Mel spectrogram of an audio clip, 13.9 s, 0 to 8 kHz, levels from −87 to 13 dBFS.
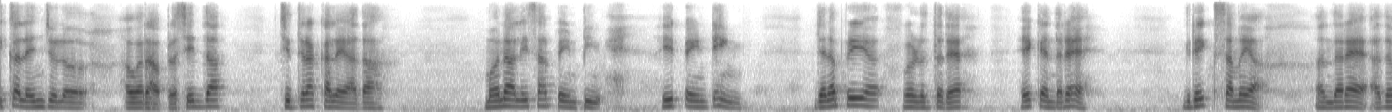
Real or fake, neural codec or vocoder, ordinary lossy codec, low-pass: fake; codec, 16 kHz, 0.8 kbps, ZipCodec; AAC, 48 kbps; 7.2 kHz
